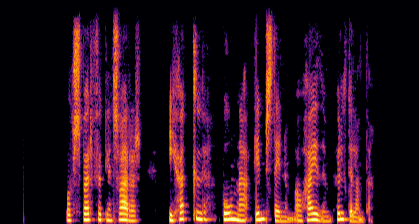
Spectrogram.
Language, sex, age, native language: Icelandic, female, 30-39, Icelandic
